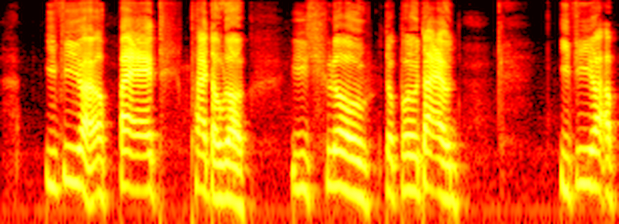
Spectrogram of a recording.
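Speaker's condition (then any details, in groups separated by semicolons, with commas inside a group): Deafness; cannot follow distant speakers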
